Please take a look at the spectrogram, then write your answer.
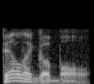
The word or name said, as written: delegable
